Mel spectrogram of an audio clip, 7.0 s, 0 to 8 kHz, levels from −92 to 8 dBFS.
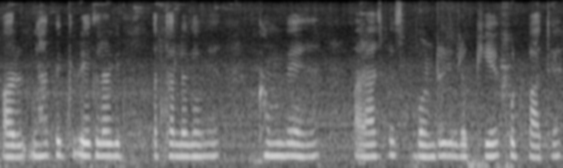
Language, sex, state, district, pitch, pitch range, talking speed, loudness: Hindi, female, Bihar, West Champaran, 220 Hz, 210-225 Hz, 180 wpm, -17 LUFS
